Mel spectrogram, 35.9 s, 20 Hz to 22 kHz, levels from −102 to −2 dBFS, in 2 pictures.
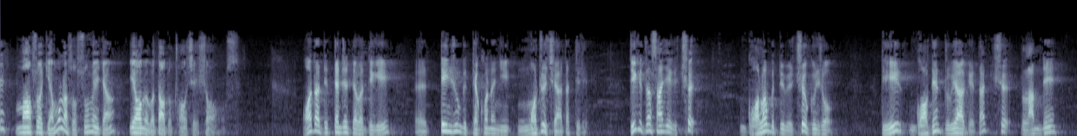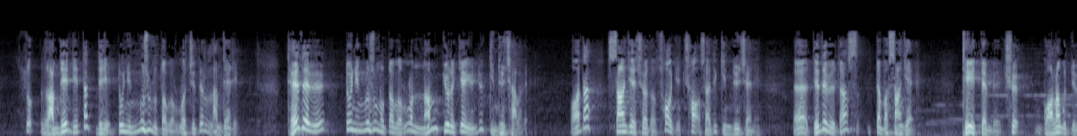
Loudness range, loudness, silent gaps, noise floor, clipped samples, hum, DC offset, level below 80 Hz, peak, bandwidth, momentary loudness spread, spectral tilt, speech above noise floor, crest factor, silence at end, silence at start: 3 LU; -28 LUFS; none; -69 dBFS; under 0.1%; none; under 0.1%; -62 dBFS; -6 dBFS; 8.4 kHz; 14 LU; -5 dB/octave; 41 dB; 24 dB; 0 s; 0 s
